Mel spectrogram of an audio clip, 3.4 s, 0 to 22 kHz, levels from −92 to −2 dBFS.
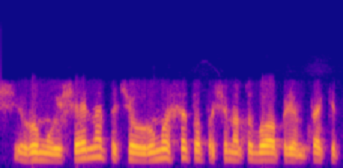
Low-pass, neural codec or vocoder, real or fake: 7.2 kHz; none; real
